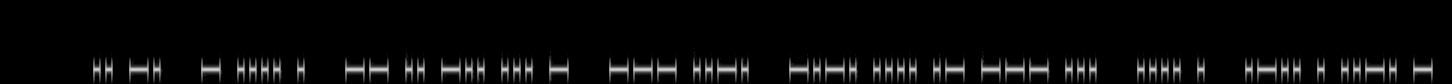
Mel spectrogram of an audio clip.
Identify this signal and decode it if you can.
Morse code, heard as a keyed tone, about 20 wpm, 700 Hz. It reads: IN THE MIDST OF CHAOS HE LEFT
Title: Sentences with 4-Word Phrases - 20wpm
